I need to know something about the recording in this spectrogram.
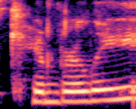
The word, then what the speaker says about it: Kimberly: It is Kimberly. It's the Royal Kimberly. It's pretty much the only formal thing about me. What's the Royal Kimberly mean? All 3 syllables, please.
